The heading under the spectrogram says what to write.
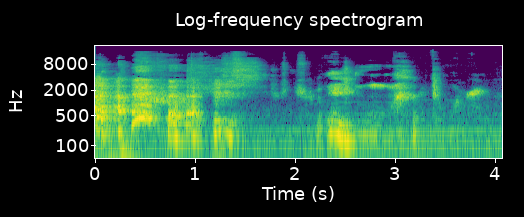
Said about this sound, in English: I start coughing. Oh, jeez.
